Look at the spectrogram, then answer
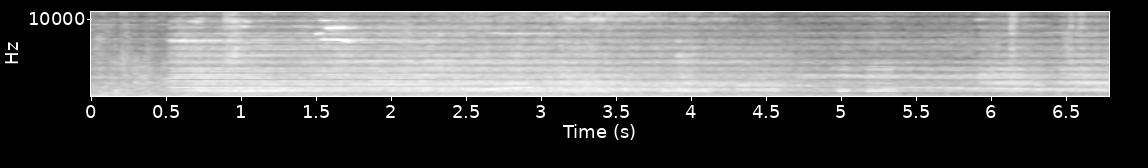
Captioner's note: sirens wailing; horns honking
